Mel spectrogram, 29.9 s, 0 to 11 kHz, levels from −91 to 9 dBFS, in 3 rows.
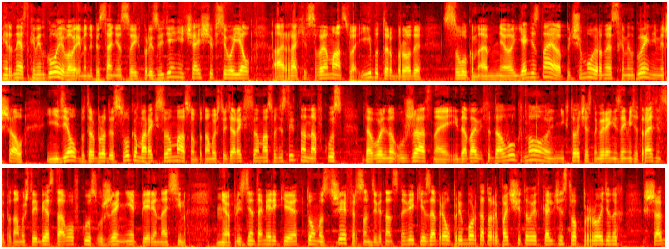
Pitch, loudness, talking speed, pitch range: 140 Hz, -18 LUFS, 155 wpm, 130-155 Hz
